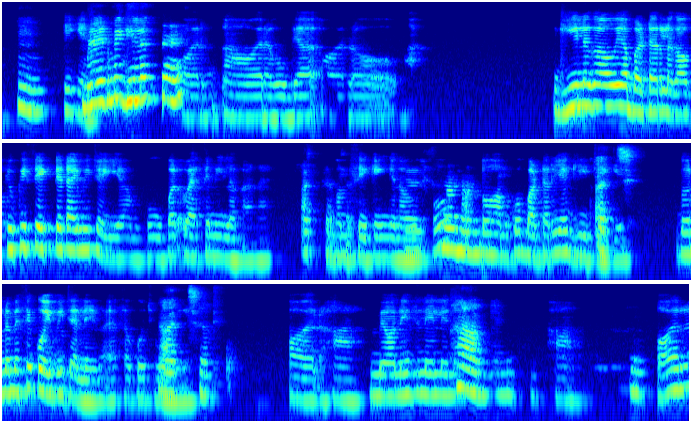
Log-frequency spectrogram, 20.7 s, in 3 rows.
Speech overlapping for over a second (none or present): none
